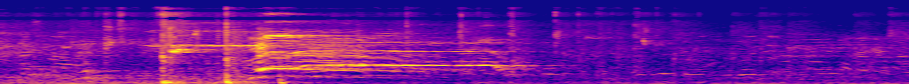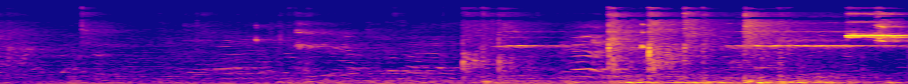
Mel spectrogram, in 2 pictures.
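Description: Young men call out and shout during play.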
